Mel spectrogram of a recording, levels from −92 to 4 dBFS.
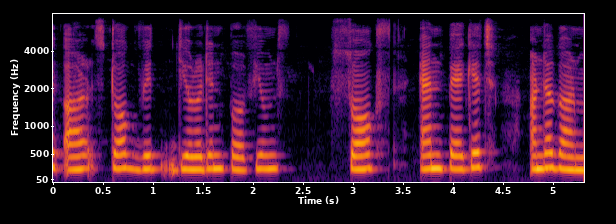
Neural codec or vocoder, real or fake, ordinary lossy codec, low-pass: none; real; none; 7.2 kHz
